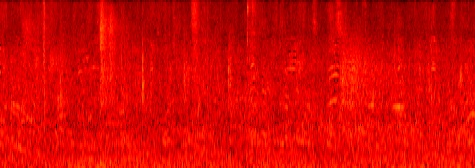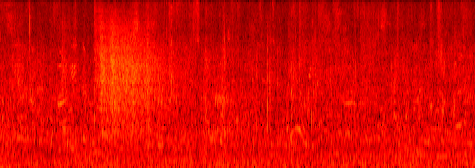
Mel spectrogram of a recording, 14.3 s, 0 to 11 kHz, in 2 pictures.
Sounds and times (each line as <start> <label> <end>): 0.0 people walking along 14.2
